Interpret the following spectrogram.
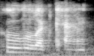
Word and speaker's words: Hoolachan: Uh, it's Scottish and it's Hulacan. Hulac. So, it's a silent H.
